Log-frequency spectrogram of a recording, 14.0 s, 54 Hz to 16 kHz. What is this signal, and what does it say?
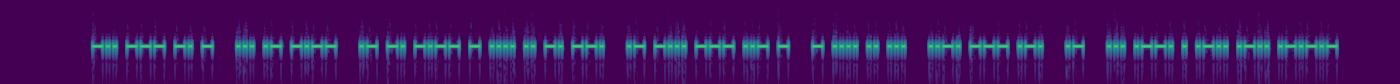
Morse code, heard as a keyed tone, about 34 wpm, 700 Hz. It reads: DONT SAY ANYTHING ABOUT THIS FOR A SPELL.
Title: Sentences from Top 1000 Words - Review Part 1 - 35wpm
